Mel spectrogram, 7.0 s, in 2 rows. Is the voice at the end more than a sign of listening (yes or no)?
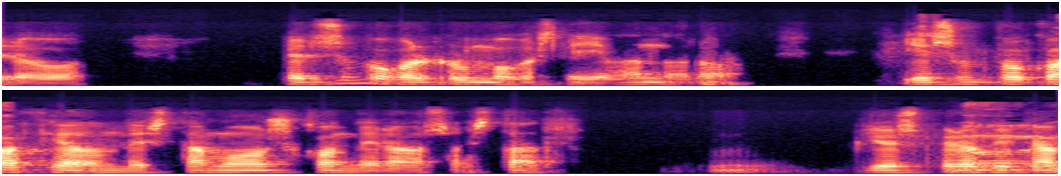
no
